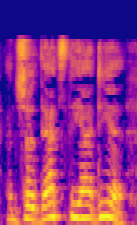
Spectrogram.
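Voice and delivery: ordinary talk

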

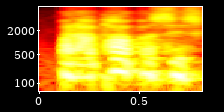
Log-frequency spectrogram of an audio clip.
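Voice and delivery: ordinary delivery

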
